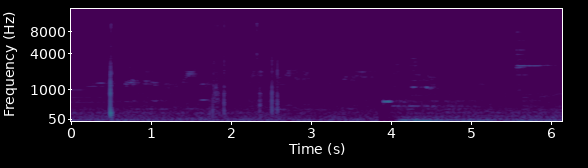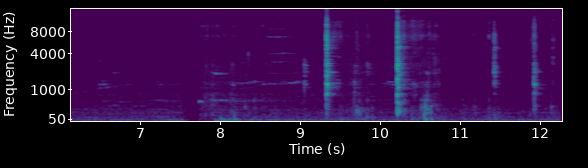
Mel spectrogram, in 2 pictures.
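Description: Vegetables are tossed with drops of olive oil and white vinegar in a bowl, with faint scattered taps at first and then a flurry of louder clinks and knocks from the utensil against the bowl.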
